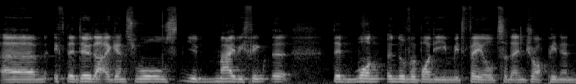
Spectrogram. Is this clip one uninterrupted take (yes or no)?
no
